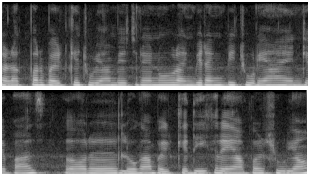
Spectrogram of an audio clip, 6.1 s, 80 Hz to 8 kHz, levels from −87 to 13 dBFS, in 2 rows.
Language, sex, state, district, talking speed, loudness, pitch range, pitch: Hindi, female, Chhattisgarh, Raipur, 265 wpm, -14 LUFS, 200-215 Hz, 205 Hz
